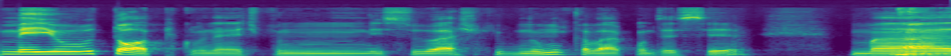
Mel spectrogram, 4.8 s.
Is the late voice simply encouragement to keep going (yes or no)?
yes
